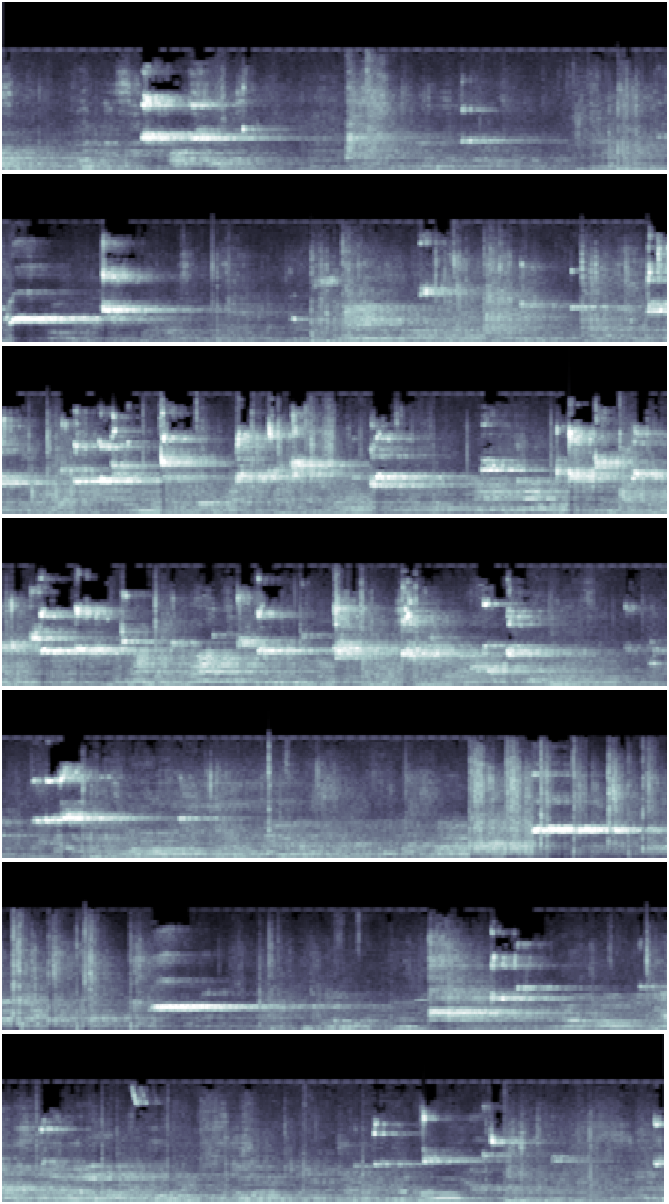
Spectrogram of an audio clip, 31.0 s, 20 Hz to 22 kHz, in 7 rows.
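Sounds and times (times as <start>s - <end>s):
voices of players and spectators: 0.0s - 31.0s
sneakers squeaking on floor: 0.8s - 19.5s, 23.0s - 31.0s
basketball dribbling: 15.3s - 16.3s.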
